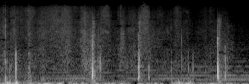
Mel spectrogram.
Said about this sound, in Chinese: 他踉跄着走到书桌旁，拿起一支笔，短短的几行字几乎耗尽了他全身的力气。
